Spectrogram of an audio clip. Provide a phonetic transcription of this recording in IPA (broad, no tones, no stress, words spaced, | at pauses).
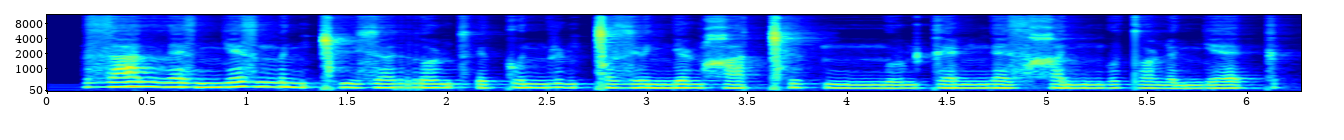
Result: zalːɛz nʲɛzŋœnʲǀʰyzœ roɳt͡sʼʏ kʊnʲlʏɳǀəz ʏnʲ ɾœɳχa ǀʰʏk nːuɳ kɛɳ ŋɛzχɛnʲ ŋʊd̪ɔɳə nʲɛk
